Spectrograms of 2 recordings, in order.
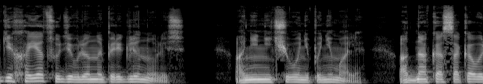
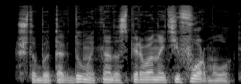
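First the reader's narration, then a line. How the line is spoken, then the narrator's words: Snapped. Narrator (Russian): огрызнулся Асакава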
